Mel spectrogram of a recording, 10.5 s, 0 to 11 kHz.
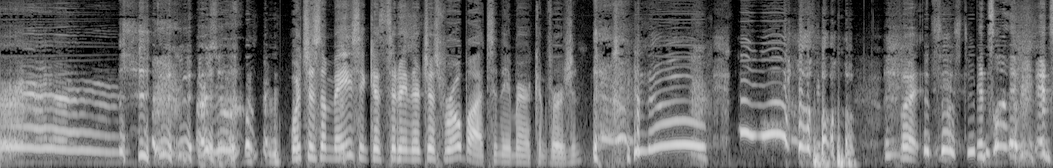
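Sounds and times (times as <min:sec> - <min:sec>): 
voice imitating a T-Rex's pained roar: 0:00.0 - 0:01.2
laughter: 0:01.2 - 0:02.8, 0:05.9 - 0:10.5
speech: 0:01.2 - 0:10.5.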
